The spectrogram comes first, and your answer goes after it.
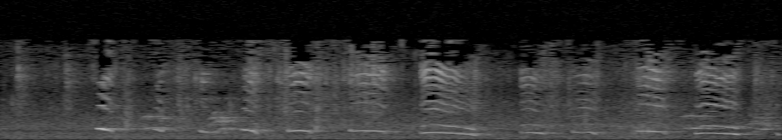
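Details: Three red Miniature Poodle puppy boys whimper in a rapid series of short, high, falling whines, roughly ten in four seconds, some with a squeaky upward lilt, over a steady low indoor hum.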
